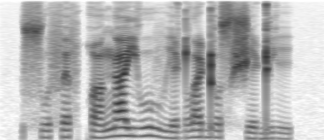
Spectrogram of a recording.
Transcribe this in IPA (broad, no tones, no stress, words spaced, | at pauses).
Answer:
sʷɛfɛfqʷʌŋa ju βiɖlˠe ɖosʃiɖji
